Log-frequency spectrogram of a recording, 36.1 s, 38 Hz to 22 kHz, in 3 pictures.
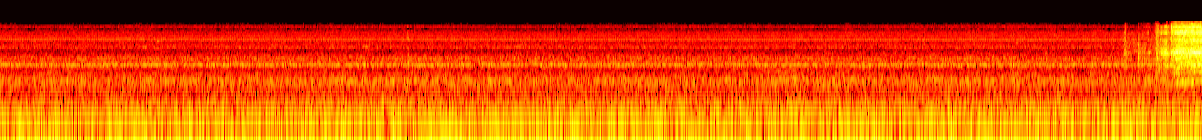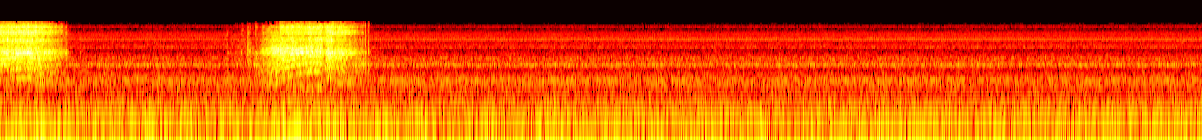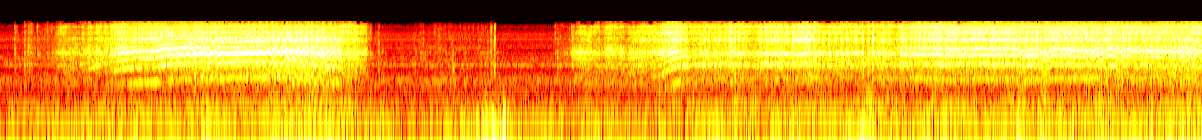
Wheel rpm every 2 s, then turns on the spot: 0, 0, 0, 0, 0, 10, 20, 40, 0, 0, 0, 0, 70, 120, 10, 110, 160, 160.
none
